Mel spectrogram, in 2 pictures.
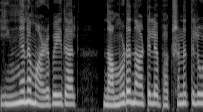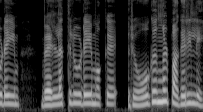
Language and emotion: Malayalam, fearful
